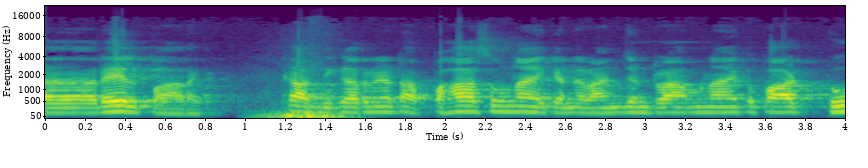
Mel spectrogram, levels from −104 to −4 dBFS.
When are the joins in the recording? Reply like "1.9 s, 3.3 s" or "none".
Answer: 1.1 s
